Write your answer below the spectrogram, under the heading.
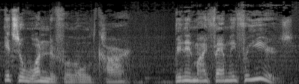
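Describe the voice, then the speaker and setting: A man's voice: on the high side, lively intonation, slight background noise. An actor playing a polite, earnest old man, speaking mildly and courteously in a radio drama. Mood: wistful. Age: older. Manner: mild, unhurried, courteous.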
